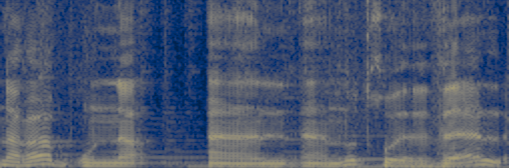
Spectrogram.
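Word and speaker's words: ذال: En fait, on sort un peu la langue pour prononcer dhal. C'est la seule différence. Dhal. Ça c'est dal, dal, et ça c'est dhal. On sort légèrement la pointe de la langue quand on prononce.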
